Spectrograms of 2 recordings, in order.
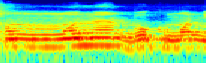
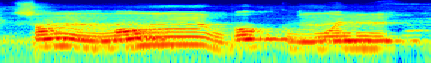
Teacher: میم پر ٹھہرنا ہے کیونکہ شد ہے، اور پھر آگے غنہ بھی ہے کیونکہ میم کے بعد با آ رہا ہے۔ صم بکم، جی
